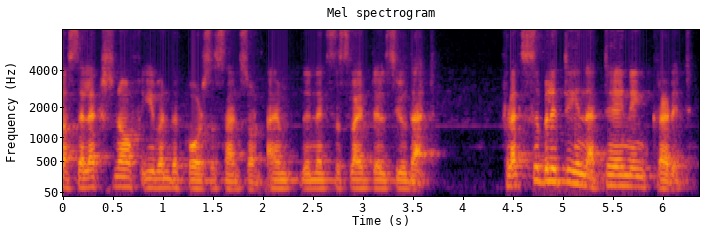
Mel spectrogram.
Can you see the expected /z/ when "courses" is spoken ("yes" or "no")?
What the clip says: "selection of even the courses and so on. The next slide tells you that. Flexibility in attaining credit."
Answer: no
